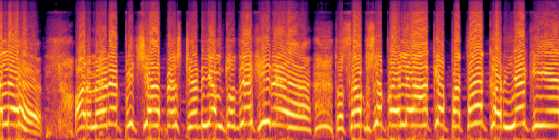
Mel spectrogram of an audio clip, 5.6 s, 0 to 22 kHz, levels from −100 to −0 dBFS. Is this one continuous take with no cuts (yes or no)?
yes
